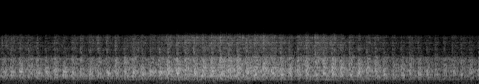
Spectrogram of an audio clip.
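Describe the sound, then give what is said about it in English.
A helicopter coming into San Borja at night: its rapid, steady rotor chop and engine whine fill the scene, swelling slightly early on and then holding at a constant level, with no voices. “Anybody who comes into San Borja in a helicopter at night is a pretty good bet to be important.”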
